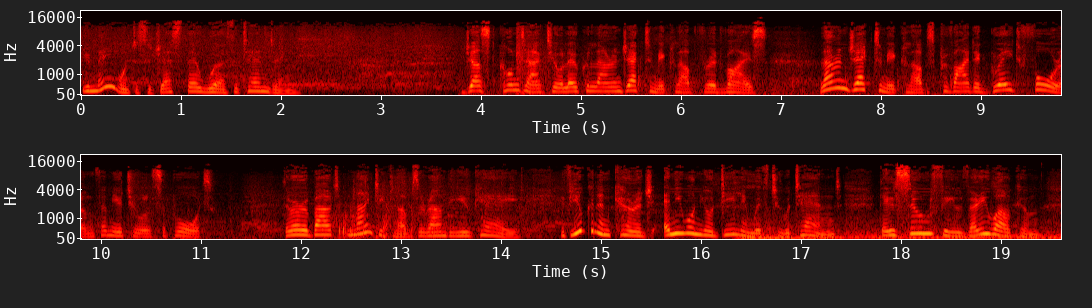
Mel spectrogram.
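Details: Adult narrator; typical speech.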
